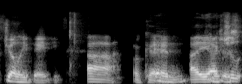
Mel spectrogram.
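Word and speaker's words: Djelibeybi: of the city nations is spelled in a really weird way with a d j e l y e b f but it's jelly baby ah okay and i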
